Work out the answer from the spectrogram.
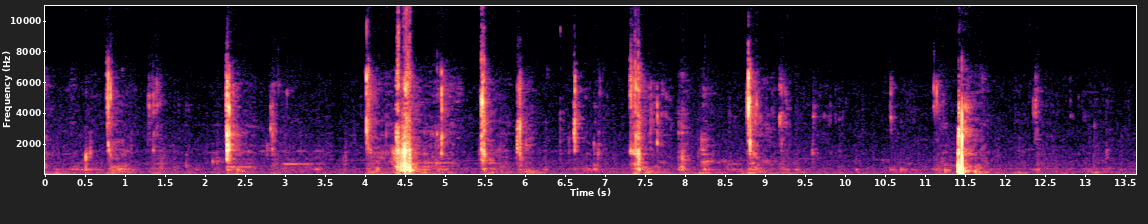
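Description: A person chewing a mouthful of rice and dal eaten by hand, close to the microphone, with irregular short wet smacks and clicks. The loudest smacks come about four and a half and eleven and a half seconds in.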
